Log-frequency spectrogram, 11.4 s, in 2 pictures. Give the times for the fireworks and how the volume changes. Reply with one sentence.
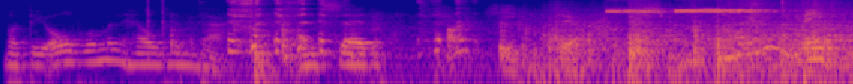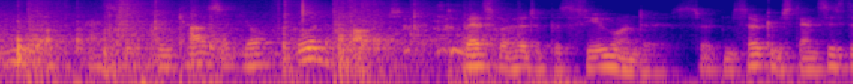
The fireworks can be heard from 3.5 to 9.2 s, getting quieter then louder.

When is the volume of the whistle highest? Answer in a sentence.
The loudest moment of the whistle is at 5 seconds.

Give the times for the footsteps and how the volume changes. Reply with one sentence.
You can hear the footsteps from 1.1 to 7.9 s, getting louder.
